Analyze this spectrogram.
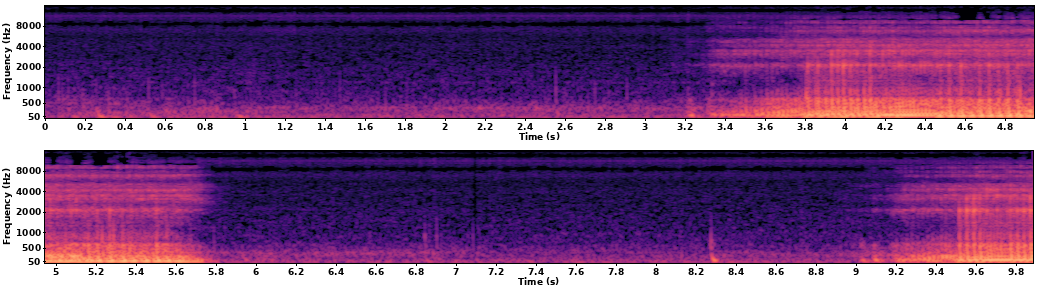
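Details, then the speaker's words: Sleeping adult man heard from outside the bedroom door: a loud, coarse, rattling snore lasting over two seconds, then quiet, then another beginning; snoring. "But I'm gonna try and turn the light on so I can get proof that he's snoring so loud right now. I think you can hear him outside our door here, but he needs proof to see his face."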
